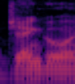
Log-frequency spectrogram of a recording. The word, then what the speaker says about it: Django: you know say I'm Django Unchained up this motherfucker the D is silent that kid for to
